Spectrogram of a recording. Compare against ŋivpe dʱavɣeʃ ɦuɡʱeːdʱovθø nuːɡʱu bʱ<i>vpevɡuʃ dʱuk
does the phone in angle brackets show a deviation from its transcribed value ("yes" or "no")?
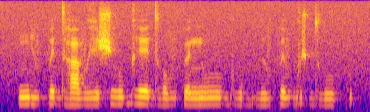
yes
